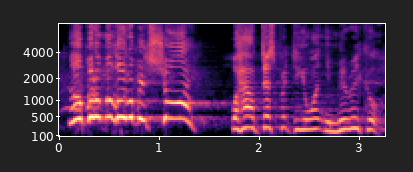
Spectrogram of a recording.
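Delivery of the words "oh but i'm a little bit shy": high, loud mimicked excuse; mocking whine. Pastor mocking a shy member's excuse, high whining. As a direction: make the excuse sound ridiculous, much higher.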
